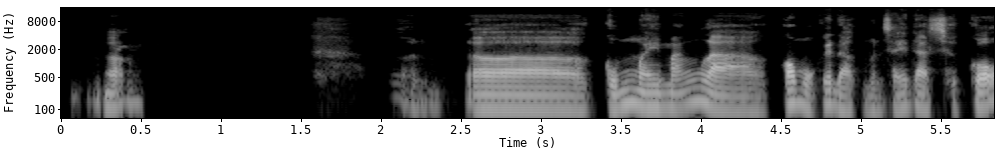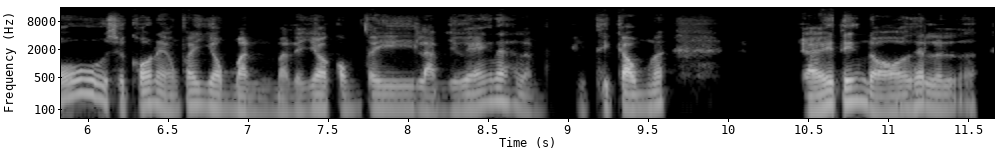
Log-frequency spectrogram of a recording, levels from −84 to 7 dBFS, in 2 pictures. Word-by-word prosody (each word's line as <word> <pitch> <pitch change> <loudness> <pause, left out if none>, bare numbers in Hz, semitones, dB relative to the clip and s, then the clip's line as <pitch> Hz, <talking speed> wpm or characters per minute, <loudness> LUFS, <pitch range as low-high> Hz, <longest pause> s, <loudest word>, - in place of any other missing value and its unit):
Đó. 110 +2 -5 1.7
Ờ, - - -19 0.3
ờ, 100 -1 +3
cũng 125 +5 -3
may 115 -1 +1
mắn 115 +6 -3
là 95 -5 +4 0.2
có 130 - +6
một 110 -4 -5
cái 130 - -1
đợt 95 -1 -4
mình 95 -1 -13
xảy 105 +1 -1
ra - - 0
sự - - +3
cố, 200 - +3
sự - - -2
cố 125 +1 +3
này 125 -4 -2
hông 100 - -8
phải 125 +1 -1
do 110 -3 +2
mình 95 -4 -3
mà 90 - -6
là 95 - -7
do 105 +1 +1
công 105 0 -5
ty 105 -1 -4
làm 95 -2 -3
dự 100 +2 -7
án 120 +6 -2
đó, 150 - +1
làm 95 -4 -10 0.3
việc - - -23
thi - - -7
công 110 +2 +4
đó, 125 - -1 0.8
trễ 100 +6 +4
tiến 145 +1 +3
độ 100 -1 +2
thế 125 - +2
là 110 -2 -2
là 105 - -9
105 Hz, 220 wpm, -26 LUFS, 100-125 Hz, 1.7 s, có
